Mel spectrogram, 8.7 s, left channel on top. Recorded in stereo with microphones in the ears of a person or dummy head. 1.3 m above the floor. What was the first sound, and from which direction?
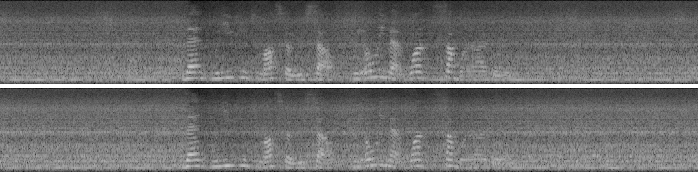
A woman speaking, 25° right (ahead or behind).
